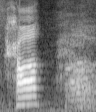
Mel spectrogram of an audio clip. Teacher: حلوائی والا جو ہا ہے، یہ وسط حلق سے یعنی حلق کے درمیان سے نکلتا ہے. یہ کبھی آپ وہ گلے والی ٹافی کھائیں نا، وہ والی آواز ایکزیکٹ بالکل کلیئر وہاں سے جو نکلتی ہے نا، یہ ہا کا مخرج وہی ہے.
